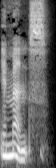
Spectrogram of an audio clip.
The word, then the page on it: immense: British English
